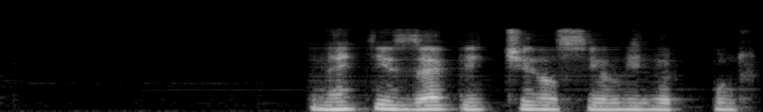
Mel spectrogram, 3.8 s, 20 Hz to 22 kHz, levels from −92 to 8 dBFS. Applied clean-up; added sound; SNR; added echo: neural mask model DeepFilterNet 3.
